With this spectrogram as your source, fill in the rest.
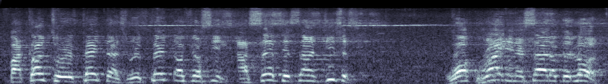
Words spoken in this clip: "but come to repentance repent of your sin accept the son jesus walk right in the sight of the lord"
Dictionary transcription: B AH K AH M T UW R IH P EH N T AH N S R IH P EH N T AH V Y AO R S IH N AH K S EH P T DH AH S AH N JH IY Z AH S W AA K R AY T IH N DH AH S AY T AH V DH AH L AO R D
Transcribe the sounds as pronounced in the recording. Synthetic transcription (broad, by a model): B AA K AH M T UW R IH P EH N T AH N S R IH P EH N T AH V Y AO S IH N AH S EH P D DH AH S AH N JH IY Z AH S W AA K R AY T IH N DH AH S AY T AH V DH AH L AO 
